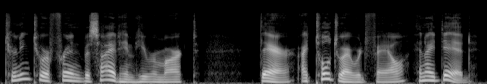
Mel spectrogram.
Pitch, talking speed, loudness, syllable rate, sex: 150 Hz, 220 wpm, -20 LUFS, 6.0 syllables/s, male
